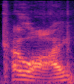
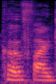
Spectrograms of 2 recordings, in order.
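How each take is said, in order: First: The middle consonant sounds like a W. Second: The middle consonant sounds like an F. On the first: This is the older way it was said. "we used to call it koi when I was growing up as a kid" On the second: This is the way it is said now. "W H's are pronounced like F's in New Zealand"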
